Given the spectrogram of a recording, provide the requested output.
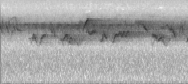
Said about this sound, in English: It's a vibrant, bubbly song that kind of sounds like the bird is saying, "If I see you, I will seize you and I'll squeeze you to squirt." Ridiculous, I know, but mnemonics like this help birders remember all the different songs.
